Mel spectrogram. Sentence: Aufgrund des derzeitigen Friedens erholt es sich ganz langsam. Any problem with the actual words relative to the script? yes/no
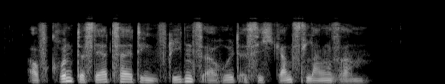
no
